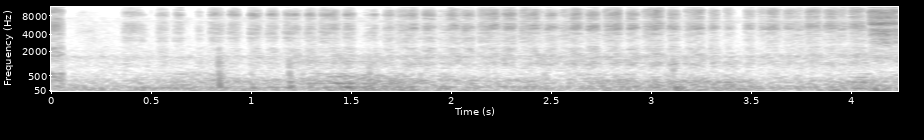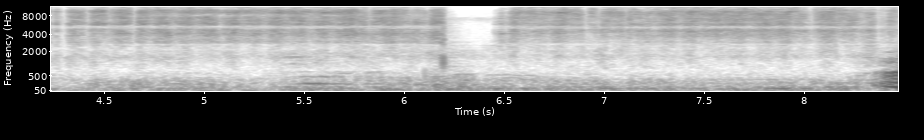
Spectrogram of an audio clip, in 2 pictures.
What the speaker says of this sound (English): All right, so now we're done with the wet sanding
